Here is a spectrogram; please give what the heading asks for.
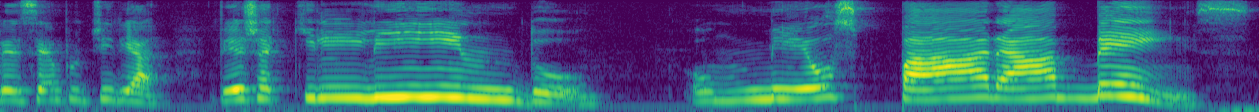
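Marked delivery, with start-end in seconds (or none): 1.0-3.0 slow, drawn-out sarcastic lindo; ironic intonation. Shown as a demonstration. Teacher shows students how irony sounds, slow and sarcastic. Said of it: "vêm carregadas de uma entonação diferenciada". 3.6-6.3 very slow, drawn-out mock praise; sarcastic congratulations. Shown as a demonstration. Teacher demonstrates ironic tone to the class, very slow and sarcastic. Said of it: "vêm carregadas de uma entonação diferenciada".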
